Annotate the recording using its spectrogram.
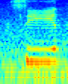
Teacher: sit dengan i panjang dan ditahan, ucapkan perlahan dan panjang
